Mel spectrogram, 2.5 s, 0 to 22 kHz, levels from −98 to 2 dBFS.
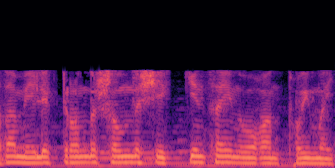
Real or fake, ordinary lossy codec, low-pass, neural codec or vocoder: real; AAC, 16 kbps; 7.2 kHz; none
